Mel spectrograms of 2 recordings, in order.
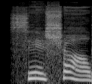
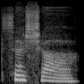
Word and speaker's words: Saoirse: On her name, she said, "Saoirse is how Irish people pronounce my first name, but I would pronounce it Saoirse, like inertia. It's Irish for freedom.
